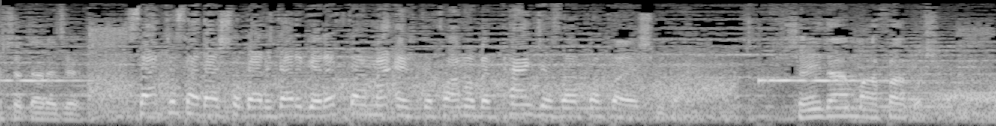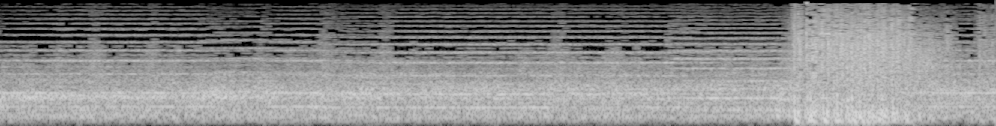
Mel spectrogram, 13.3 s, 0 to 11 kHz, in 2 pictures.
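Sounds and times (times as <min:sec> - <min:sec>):
speech: 0:00.0 - 0:06.6
steady droning hum of a plane on a combat mission: 0:00.6 - 0:11.9
anti-aircraft guns firing at a plane: 0:11.9 - 0:13.1.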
